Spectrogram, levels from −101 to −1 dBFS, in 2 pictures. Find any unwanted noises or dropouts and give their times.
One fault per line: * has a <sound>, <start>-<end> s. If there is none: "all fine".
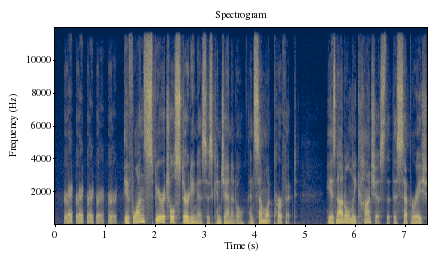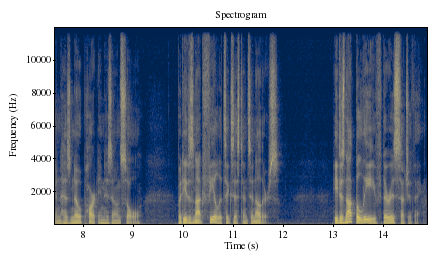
* has a laugh, 0.2-1.2 s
